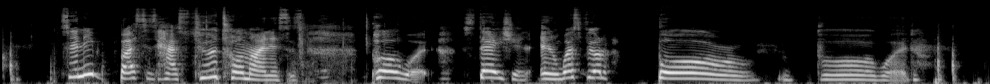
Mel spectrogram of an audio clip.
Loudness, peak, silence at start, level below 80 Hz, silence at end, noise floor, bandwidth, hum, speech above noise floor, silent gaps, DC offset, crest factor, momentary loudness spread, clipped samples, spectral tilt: -14 LUFS; 0 dBFS; 0.1 s; -44 dBFS; 0.35 s; -40 dBFS; 14.5 kHz; none; 26 dB; none; under 0.1%; 14 dB; 21 LU; under 0.1%; -4.5 dB/octave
